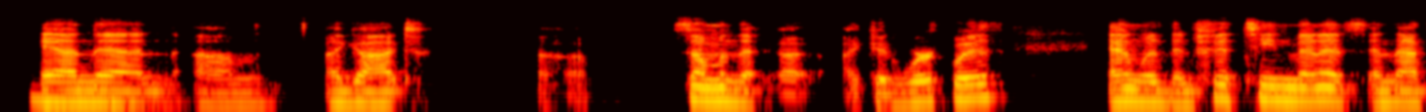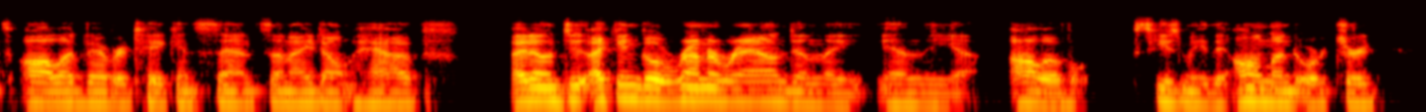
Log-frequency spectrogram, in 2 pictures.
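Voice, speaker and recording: The delivery has fairly even intonation and big swings in loudness, broken by long, frequent pauses. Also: woman, very deep, low pitch for a woman, moderate pace, dry, close sound with no echo. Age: 70s. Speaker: performing arts director and holistic health coach. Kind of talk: interview.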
